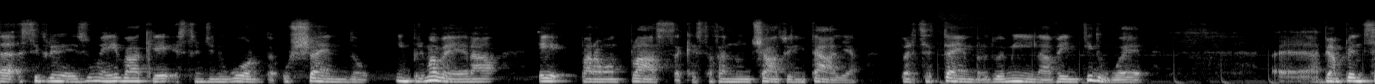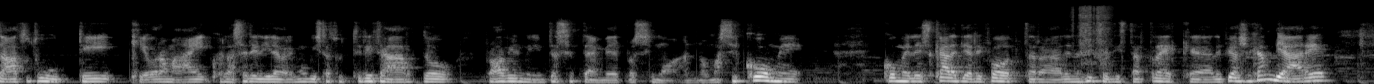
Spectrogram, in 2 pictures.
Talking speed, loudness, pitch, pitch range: 125 wpm, -22 LUFS, 130 Hz, 115-145 Hz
